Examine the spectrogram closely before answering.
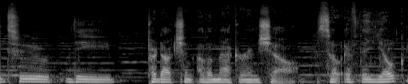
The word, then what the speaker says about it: macaron: Everyone says it wrong. It's pronounced a French macaron.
